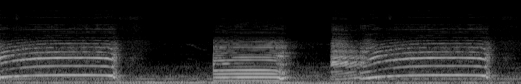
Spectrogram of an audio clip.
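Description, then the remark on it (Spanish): A cow lying on the ground and kicking moos three times, long and loud, each call a sustained low bellow with strong harmonics, separated by short pauses with a faint background rumble. “Encontré una vaca”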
